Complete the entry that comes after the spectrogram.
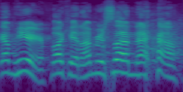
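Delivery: mock defiant claim. Declaring himself adopted son.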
